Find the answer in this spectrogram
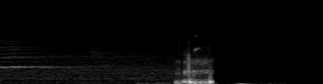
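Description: Arena sound during a judo bout: a drawn-out, high-pitched voice-like call that fades out within the first second. Then, about two and a half seconds in, a short, very loud burst that stops abruptly, after which the audio cuts to dead silence.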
